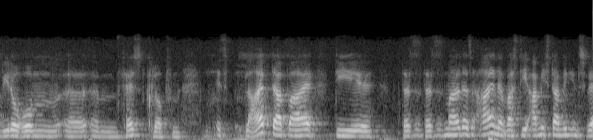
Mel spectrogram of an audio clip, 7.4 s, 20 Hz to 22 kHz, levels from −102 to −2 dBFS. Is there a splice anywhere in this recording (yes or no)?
yes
